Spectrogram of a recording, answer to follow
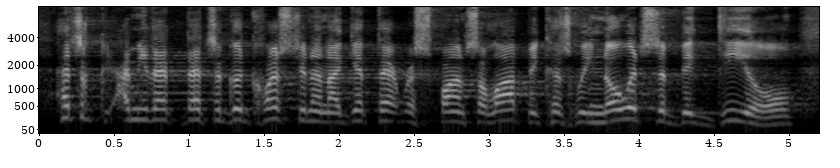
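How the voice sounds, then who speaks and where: A man's raised, projected voice in an American accent, high-pitched and bright and sharp in tone, at a moderate pace with ordinary pitch variation. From Los Angeles, US. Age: 60s. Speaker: leadership trainer and speaker. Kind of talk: keynote talk.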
